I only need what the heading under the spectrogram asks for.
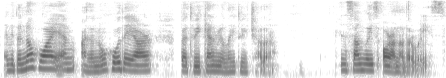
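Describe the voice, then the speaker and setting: Speaking fairly quickly in a mellow, medium-pitched voice, a woman from Europe hosts a solo podcast in English, her second language, with a non-native accent. Her talk is casual, earnest, chatty and reflective, captured only on a built-in device mic.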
